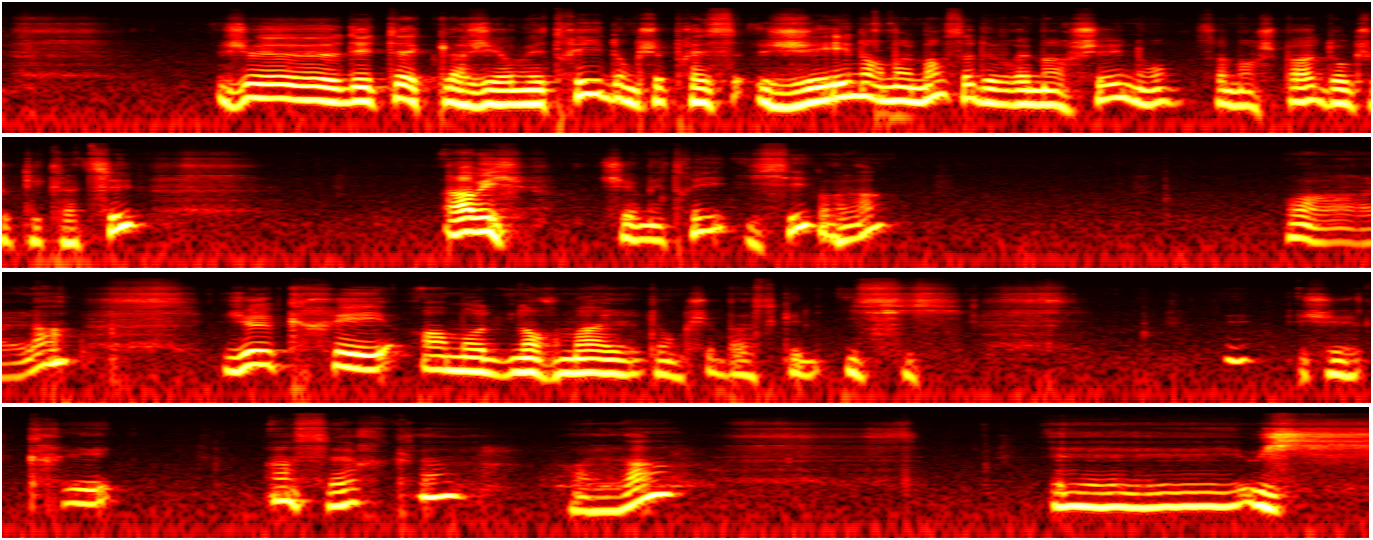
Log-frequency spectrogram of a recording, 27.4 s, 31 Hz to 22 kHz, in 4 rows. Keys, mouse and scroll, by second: 4.3 g, 6.2 click, 10.1 click, 12.6 click, 17.4 click, 19.4 click, 19.8 click, 21.6 click, 22.9 click, 24.6-25.1 scroll down 2, 25.5-27.3 right drag.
